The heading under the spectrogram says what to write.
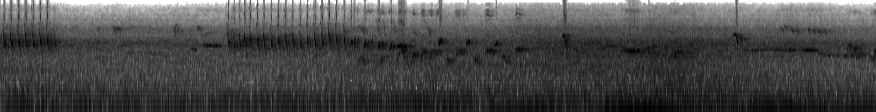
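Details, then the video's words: White-rumped shama of Borneo, East Kalimantan, singing imitations of the sikatan londo flycatcher and nightingale; low-resolution camera recording. Two bursts of fast, harsh rattling trills, followed by scattered sweet whistles and short slurred phrases. "MURAI BATU BORNEO ISIAN " SIKATAN LONDO / NIGHTINGALE ""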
